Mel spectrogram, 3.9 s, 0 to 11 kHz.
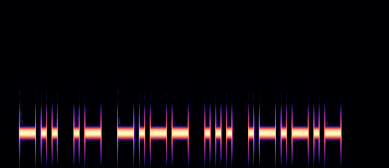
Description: Morse code, heard as a keyed tone, about 22 wpm, 700 Hz. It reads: DAYS.
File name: Sentences with 7-Word Phrases - 22wpm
